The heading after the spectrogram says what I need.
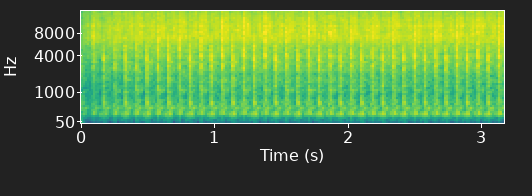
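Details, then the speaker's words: Stuart model beam engine, before restoration, freshly oiled and run on compressed air. It clatters fast and evenly at about three beats a second with a rattly top end. Lots of slop in the valve gear. Finding: clattering running noise. "model beam engines should not sound like this"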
